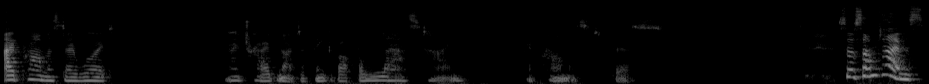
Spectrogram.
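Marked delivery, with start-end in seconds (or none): 2.2-6.6 hushed regretful narration; whispering. Acted.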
